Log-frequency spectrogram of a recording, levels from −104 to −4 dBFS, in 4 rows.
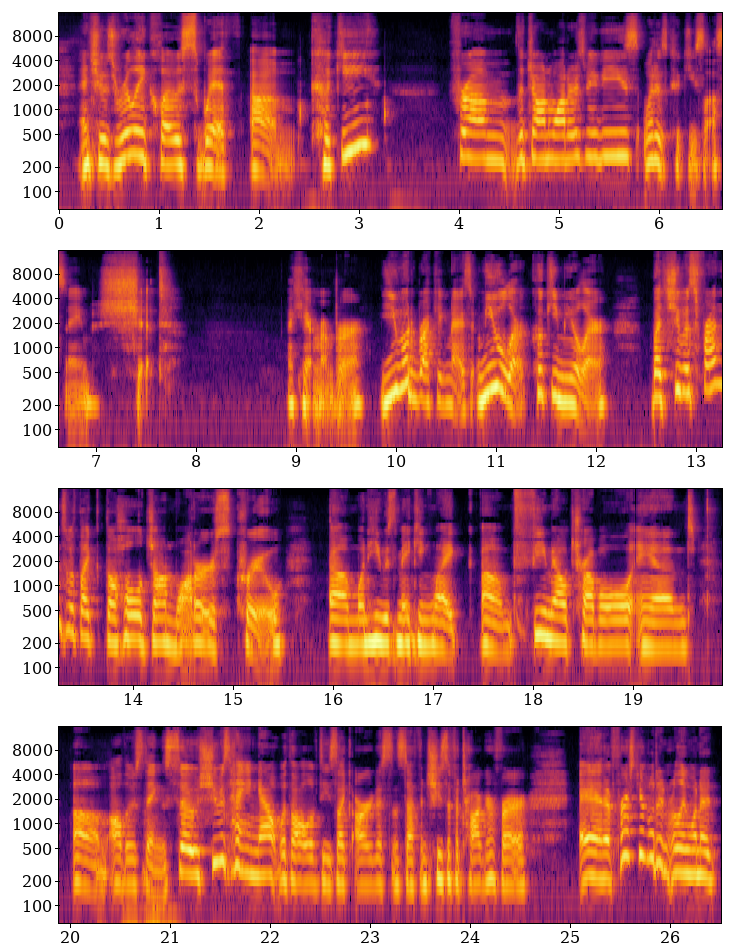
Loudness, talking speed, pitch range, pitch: -19 LUFS, 180 wpm, 200-255 Hz, 220 Hz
